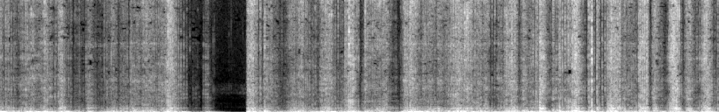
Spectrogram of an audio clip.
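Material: Metal mesh.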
